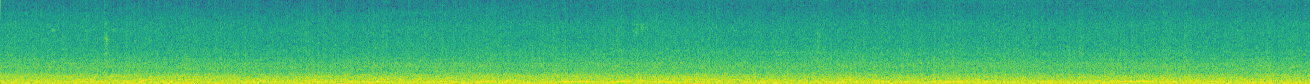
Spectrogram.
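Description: Wind buffets loudly against the vehicle.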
